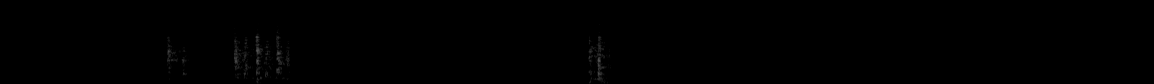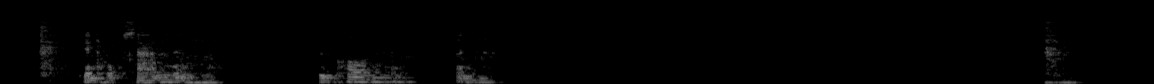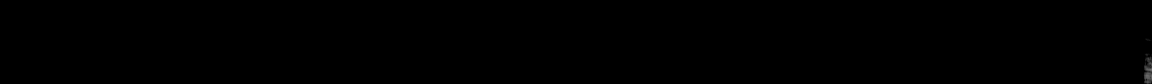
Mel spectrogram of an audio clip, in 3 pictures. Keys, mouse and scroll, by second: 1.4 ctrl+Page_Down, 1.8 ctrl+Page_Down, 2.3 ctrl+Page_Up, 2.5 ctrl+Page_Up, 2.8 ctrl+Page_Up, 3.0 ctrl+Page_Up, 4.0 Page_Down, 5.8 ctrl+Page_Up, 8.1 click, 10.1 click, 10.7 click, 10.9 click.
